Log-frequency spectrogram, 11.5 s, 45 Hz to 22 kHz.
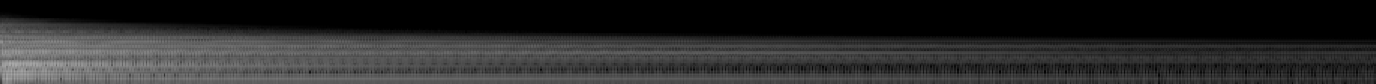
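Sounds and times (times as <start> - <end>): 
grand piano C#0 note: 0.0 - 3.3.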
